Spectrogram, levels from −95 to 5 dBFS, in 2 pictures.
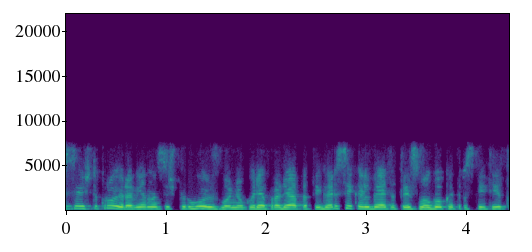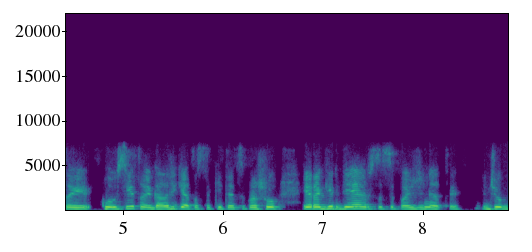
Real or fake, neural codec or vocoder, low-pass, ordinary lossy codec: real; none; 7.2 kHz; Opus, 16 kbps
